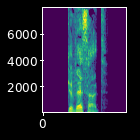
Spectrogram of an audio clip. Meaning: past participle of wässern
- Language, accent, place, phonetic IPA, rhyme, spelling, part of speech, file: German, Germany, Berlin, [ɡəˈvɛsɐt], -ɛsɐt, gewässert, verb, De-gewässert.ogg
